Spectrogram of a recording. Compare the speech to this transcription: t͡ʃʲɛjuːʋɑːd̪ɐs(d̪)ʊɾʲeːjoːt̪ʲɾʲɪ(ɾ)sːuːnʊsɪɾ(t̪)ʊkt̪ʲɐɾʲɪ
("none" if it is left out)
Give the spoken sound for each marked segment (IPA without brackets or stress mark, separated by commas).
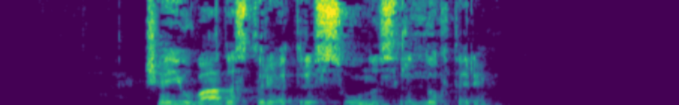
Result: t̪, none, d̪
